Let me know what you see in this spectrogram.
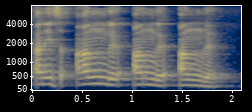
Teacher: उच्चारण में नाक से अधिक और मुंह से कम हवा निकलती है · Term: अनुस्वार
